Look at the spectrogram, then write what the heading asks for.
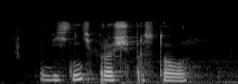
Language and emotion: Russian, neutral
